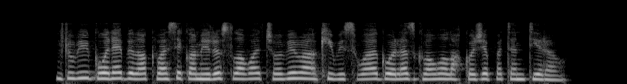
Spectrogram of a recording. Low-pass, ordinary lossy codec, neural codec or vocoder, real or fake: 7.2 kHz; none; codec, 16 kHz, 0.5 kbps, X-Codec, HuBERT features, trained on LibriSpeech; fake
